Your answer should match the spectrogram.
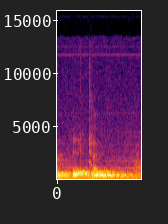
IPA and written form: ˈbɒto (bottle)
